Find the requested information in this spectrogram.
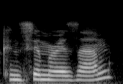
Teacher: our simple definition of consumerism, stress on the second syllable there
